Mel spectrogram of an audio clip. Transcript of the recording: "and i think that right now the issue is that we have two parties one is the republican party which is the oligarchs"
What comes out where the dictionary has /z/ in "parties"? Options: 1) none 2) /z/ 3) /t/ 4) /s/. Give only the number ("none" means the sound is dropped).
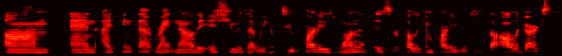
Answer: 2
